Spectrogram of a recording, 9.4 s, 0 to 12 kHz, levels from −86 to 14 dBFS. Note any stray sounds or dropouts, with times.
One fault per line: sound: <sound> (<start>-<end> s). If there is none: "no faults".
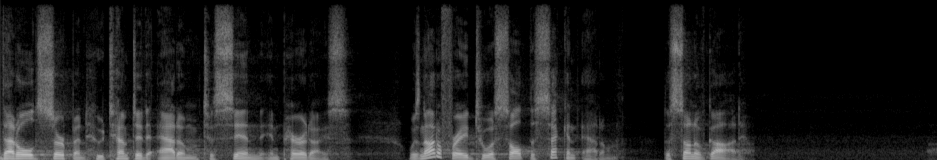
no faults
